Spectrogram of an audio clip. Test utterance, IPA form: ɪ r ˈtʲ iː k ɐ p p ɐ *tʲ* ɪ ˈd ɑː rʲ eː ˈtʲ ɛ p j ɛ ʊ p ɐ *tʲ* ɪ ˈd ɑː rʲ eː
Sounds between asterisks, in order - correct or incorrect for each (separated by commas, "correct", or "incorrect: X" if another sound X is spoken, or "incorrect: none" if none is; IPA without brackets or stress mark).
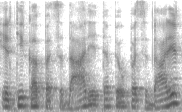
incorrect: sʲ, incorrect: sʲ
